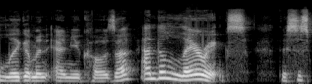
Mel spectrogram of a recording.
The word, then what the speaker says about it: larynx: up of muscle, ligament, and mucosa, and the larynx. This is pronounced larynx, not larynx.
